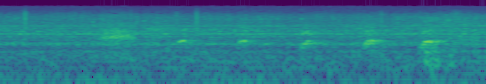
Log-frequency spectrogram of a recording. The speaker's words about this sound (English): There's that dog again. Don't you hear it? Somebody's out there. There might be a house nearby. Maybe it's barking to be let in. It senses somebody. There's something out there. There's somebody. That's why it's barking.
